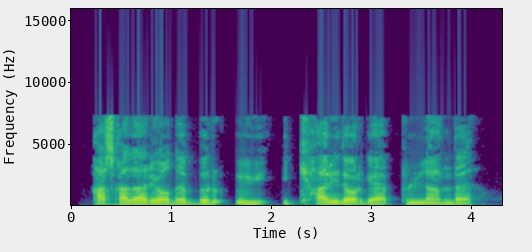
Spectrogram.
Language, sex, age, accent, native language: Uzbek, male, 18-24, Namangan, Uzbek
